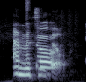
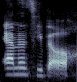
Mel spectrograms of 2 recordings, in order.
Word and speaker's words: Amityville: And it is all about the history of the Amityville. I have so much trouble saying this word. Amityville Horror House. – Amityville. – Amityville Horror House.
